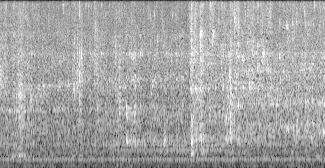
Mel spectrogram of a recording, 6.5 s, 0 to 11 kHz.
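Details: Frigidaire LFBD2409LF2B dishwasher in self-diagnostic test mode, step 7 DRAIN: drain motor activated to empty the tub, a 60-90 second test. A steady low hum under gurgling, splashing water, an even, normal-sounding drain.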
